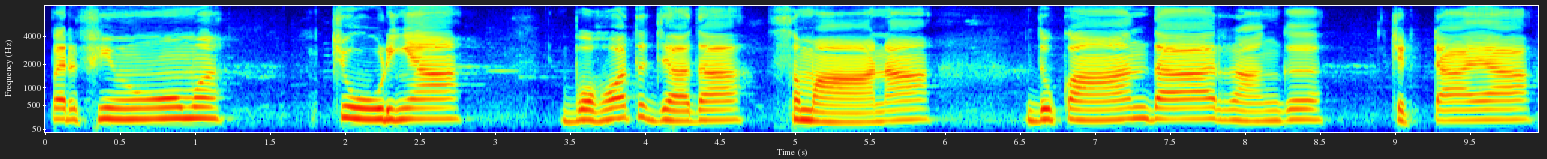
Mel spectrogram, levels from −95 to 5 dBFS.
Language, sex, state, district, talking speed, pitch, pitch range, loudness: Punjabi, female, Punjab, Fazilka, 70 wpm, 210 Hz, 200-225 Hz, -13 LUFS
